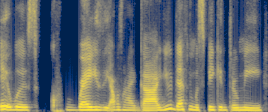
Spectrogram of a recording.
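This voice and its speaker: A woman's voice: lowish voice, fairly even intonation, brisk, a little mellow, no echo. A woman, talking in a heartfelt, emotional way, close to tears. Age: 20s. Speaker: podcast co-host. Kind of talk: casual chat.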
